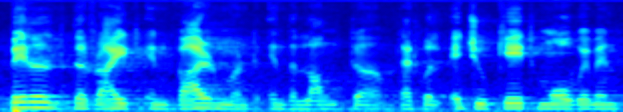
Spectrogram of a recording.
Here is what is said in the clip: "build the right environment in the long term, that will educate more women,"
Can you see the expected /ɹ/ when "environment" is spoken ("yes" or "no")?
yes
